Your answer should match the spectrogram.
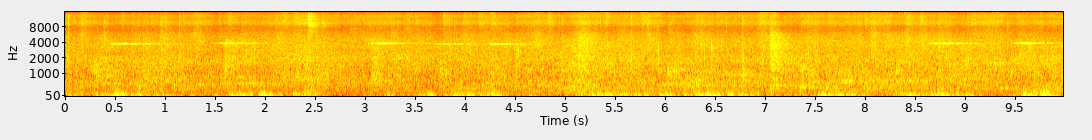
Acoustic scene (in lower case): subway station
